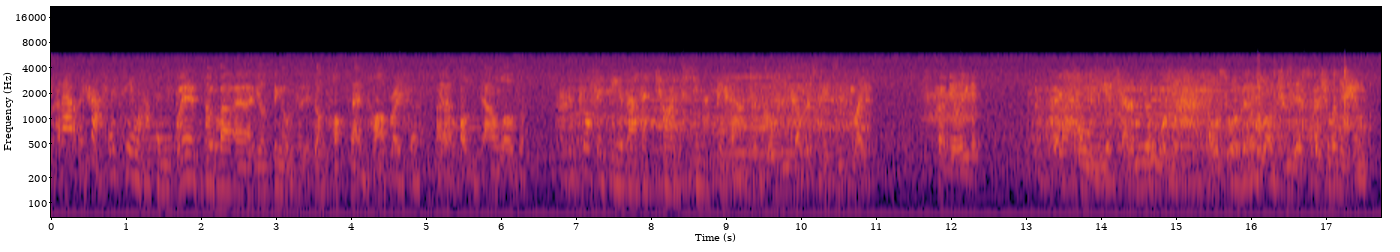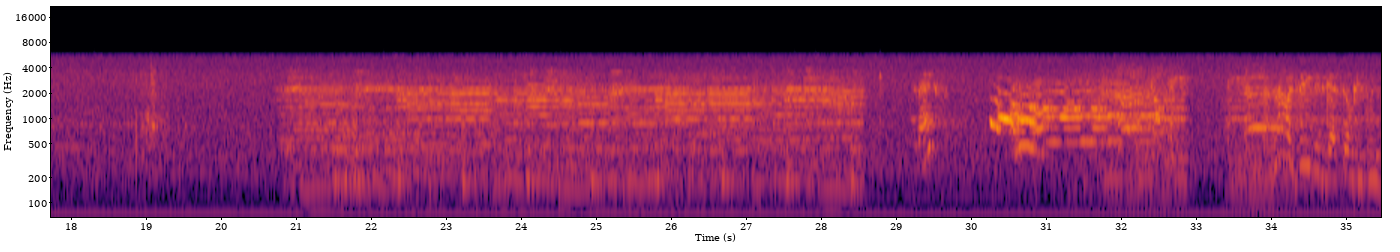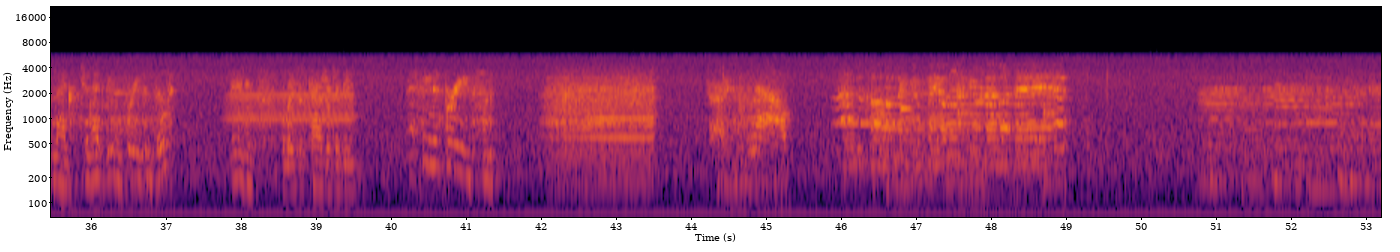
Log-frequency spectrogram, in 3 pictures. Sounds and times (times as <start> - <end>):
Radio: 0.0 - 11.0, 11.6 - 17.7, 31.8 - 37.2, 37.8 - 39.6, 40.2 - 43.6
Music: 4.6 - 11.0, 13.1 - 16.6, 20.7 - 28.6, 31.6 - 37.1, 45.9 - 49.1, 50.8 - 53.2.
